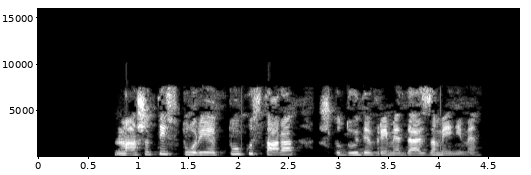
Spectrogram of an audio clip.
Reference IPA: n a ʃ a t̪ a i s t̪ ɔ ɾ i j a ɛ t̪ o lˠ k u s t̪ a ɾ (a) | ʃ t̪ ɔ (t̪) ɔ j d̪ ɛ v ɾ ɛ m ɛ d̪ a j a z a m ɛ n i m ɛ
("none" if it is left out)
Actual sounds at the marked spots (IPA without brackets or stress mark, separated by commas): a, d̪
